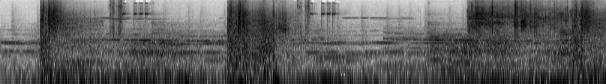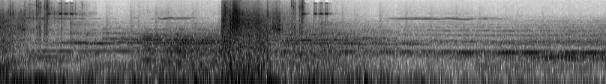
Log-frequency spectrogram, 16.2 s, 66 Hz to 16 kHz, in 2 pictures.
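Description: Shotgun blasts from the video game Silent Hill 2 boom out loud and close, roughly four separate heavy shots spaced a few seconds apart over a dense, rumbling game soundscape.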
